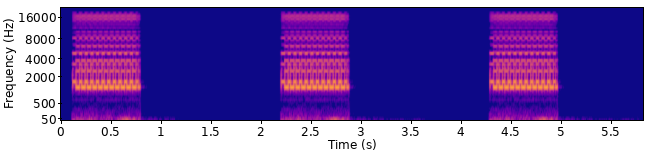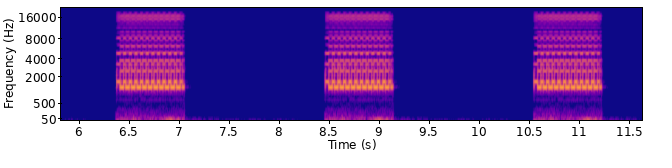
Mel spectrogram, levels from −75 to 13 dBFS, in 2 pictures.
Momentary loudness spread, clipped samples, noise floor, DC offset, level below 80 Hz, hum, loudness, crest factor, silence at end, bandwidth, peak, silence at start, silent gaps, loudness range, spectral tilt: 11 LU; under 0.1%; -78 dBFS; under 0.1%; -50 dBFS; none; -11 LUFS; 14 dB; 0.4 s; 19 kHz; 0 dBFS; 0.1 s; 1.39-2.17 s, 3.83-4.26 s, 6.11-6.35 s, 8.20-8.44 s, 10.29-10.52 s; 3 LU; 4.5 dB/octave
